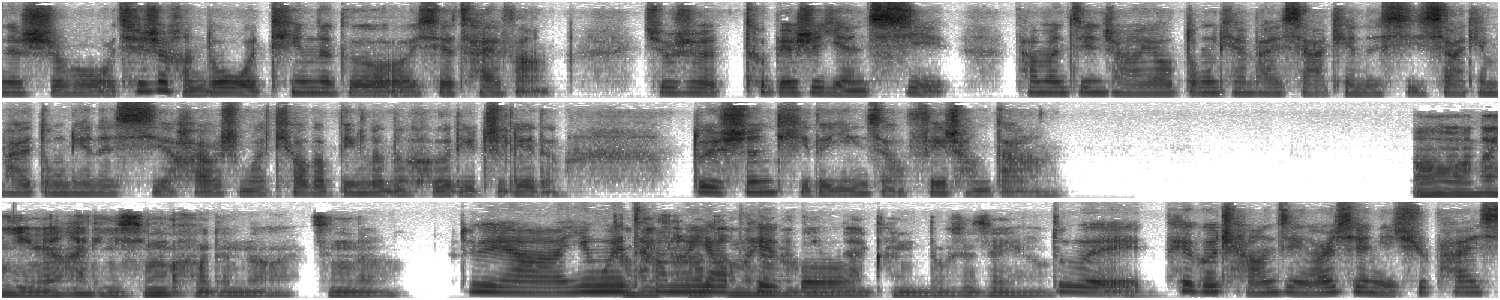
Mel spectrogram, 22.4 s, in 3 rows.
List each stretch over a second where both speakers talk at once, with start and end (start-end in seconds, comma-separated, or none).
18.0-19.2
